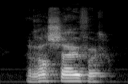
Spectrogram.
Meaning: purebred, racially pure
- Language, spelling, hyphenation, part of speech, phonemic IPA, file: Dutch, raszuiver, ras‧zui‧ver, adjective, /ˌrɑsˈzœy̯.vər/, Nl-raszuiver.ogg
